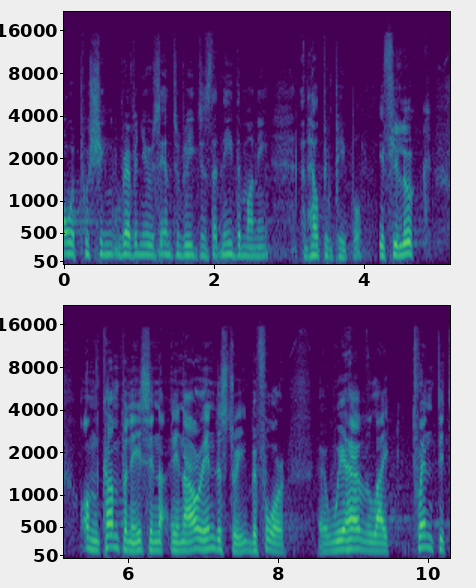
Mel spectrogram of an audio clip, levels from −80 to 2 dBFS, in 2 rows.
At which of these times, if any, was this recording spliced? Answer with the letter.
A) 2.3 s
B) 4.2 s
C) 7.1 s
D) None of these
B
